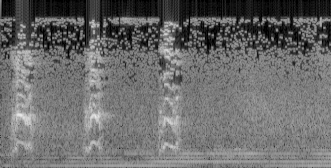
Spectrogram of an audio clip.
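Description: A chicken lets out three loud, harsh squawks, spaced about a second and a half apart, over a steady low droning hum, then only the hum continues.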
